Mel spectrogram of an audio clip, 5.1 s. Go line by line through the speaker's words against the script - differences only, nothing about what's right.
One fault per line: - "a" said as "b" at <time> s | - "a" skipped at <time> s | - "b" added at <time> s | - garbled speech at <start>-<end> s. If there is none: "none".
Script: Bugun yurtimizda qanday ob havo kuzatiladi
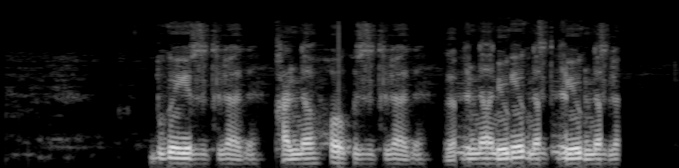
- "yurtimizda" said as "kuzatiladi" at 1.4 s
- garbled speech at 3.3-4.7 s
